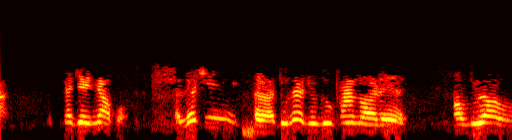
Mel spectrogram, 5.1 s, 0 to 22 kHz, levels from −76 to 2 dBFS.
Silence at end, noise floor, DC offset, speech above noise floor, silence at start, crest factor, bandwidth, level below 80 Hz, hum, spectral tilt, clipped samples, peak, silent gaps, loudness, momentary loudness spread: 0 s; -59 dBFS; under 0.1%; 38 dB; 0 s; 16 dB; 3.9 kHz; -62 dBFS; none; -9.5 dB/octave; under 0.1%; -6 dBFS; none; -21 LUFS; 14 LU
